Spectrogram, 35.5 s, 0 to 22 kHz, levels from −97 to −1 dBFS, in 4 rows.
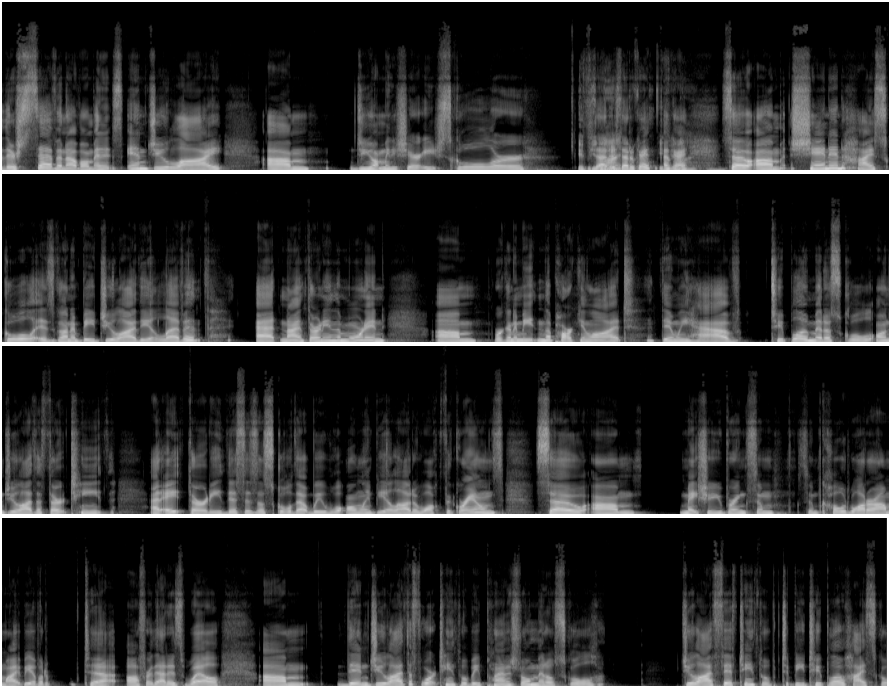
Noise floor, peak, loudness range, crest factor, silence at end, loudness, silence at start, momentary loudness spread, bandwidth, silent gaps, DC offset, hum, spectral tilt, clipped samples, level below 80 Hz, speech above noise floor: -72 dBFS; -10 dBFS; 3 LU; 18 dB; 0 s; -28 LUFS; 0 s; 9 LU; 16 kHz; none; under 0.1%; none; -5 dB/octave; under 0.1%; -54 dBFS; 45 dB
